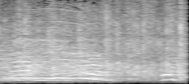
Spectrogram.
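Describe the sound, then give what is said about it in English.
An audience at a church service claps in a dense, steady wash of applause, with sustained voices calling out over the clapping. “Clap because you really love him.”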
